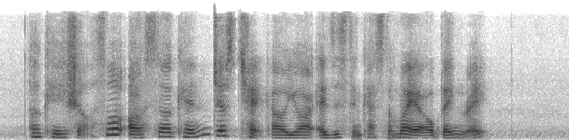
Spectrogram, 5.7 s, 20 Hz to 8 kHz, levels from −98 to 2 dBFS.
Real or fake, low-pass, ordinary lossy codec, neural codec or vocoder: fake; 7.2 kHz; AAC, 32 kbps; codec, 16 kHz in and 24 kHz out, 0.9 kbps, LongCat-Audio-Codec, four codebook decoder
